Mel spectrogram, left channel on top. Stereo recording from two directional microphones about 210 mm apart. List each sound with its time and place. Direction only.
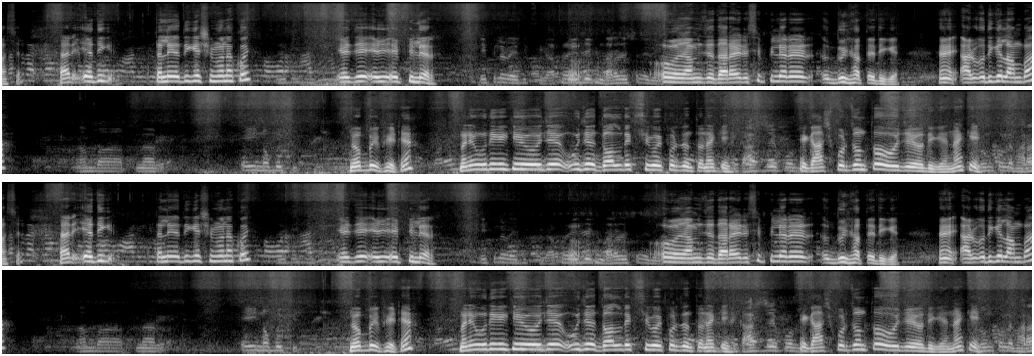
0.1 s speech: centre (ahead or behind)
1.5 s speech: 15° left (ahead or behind)
5.6 s speech: 30° left (ahead or behind)
6.6 s speech: 10° left (ahead or behind)
13.7 s speech: centre (ahead or behind)
17.7 s speech: 20° right (ahead or behind)
18.3 s speech: 15° left (ahead or behind)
